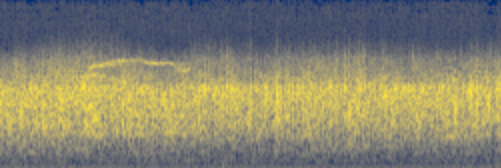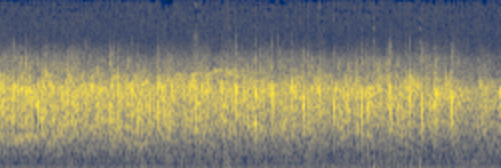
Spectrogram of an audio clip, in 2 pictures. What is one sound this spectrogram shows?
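Cymbals shimmer and crash in a fast drum solo.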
